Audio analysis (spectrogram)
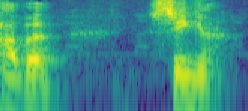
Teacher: am Wortende, bei wir haben, singen und so weiter, fällt das N weg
